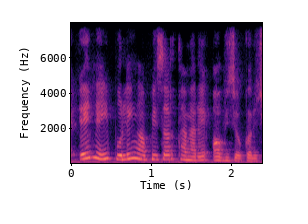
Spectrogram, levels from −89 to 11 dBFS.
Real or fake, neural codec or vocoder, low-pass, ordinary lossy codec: fake; codec, 16 kHz, 6 kbps, DAC; none; none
